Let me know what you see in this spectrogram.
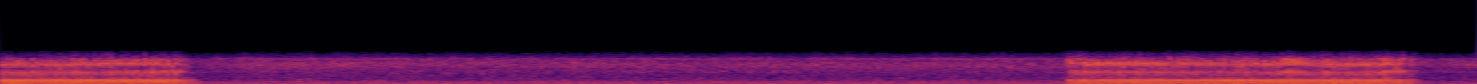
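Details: Dog sleeping with half-open eyes, snoring: two long, vibrating, rattling snores about five seconds apart with a steady hum between them.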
